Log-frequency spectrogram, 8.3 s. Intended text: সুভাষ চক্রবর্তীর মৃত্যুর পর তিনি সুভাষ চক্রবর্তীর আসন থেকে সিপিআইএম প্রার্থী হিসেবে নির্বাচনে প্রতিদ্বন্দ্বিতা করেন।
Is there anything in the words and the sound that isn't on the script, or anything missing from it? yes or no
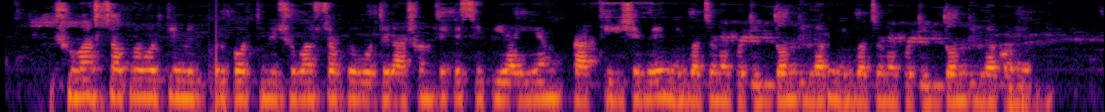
yes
